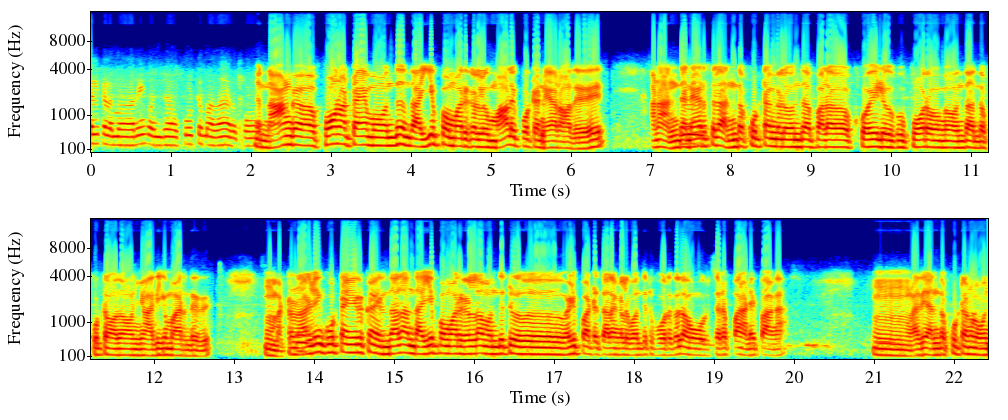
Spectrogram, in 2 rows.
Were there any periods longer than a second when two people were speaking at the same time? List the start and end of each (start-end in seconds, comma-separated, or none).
none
